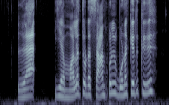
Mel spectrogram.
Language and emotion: Tamil, disgusted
